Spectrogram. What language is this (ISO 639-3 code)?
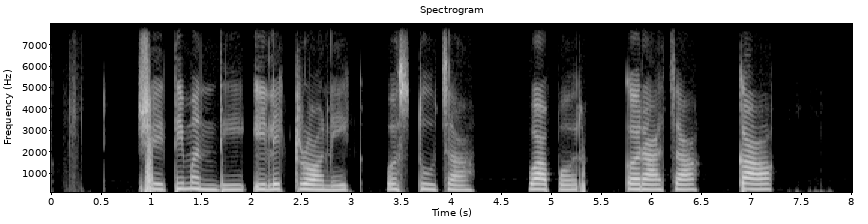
mar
